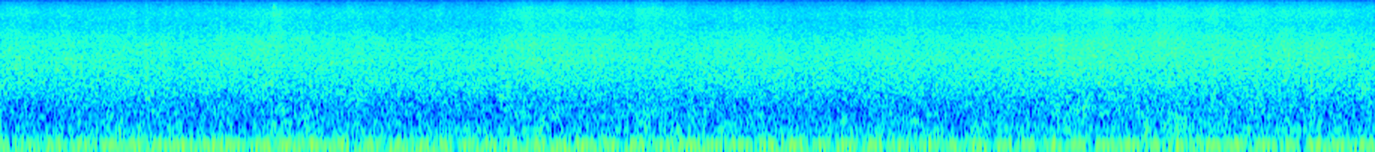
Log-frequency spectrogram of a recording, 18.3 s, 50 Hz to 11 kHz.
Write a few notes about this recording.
On the coast, Birds singing, Sound of the waves, Zoom H6 XY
